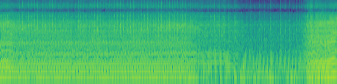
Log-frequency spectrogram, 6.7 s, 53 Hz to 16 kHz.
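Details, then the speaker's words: Husqvarna 128LD string trimmer, two-stroke on regular 2-cycle mix, after carburetor replacement plus new spark plug, fuel filter and air filter (before: barely ran, never off choke), trimming grass: steady buzz holding pitch, dipping and recovering as it bites; runs clean and strong, normal under load. "Okay, let's go ahead and now we can go try to trim some grass with it, I guess."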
